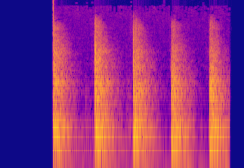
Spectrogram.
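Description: Five loud, hard blows of a hammer striking a wooden table to flatten a bump in it, evenly spaced in a steady rhythm, each a sharp thud with a brief ringing decay.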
